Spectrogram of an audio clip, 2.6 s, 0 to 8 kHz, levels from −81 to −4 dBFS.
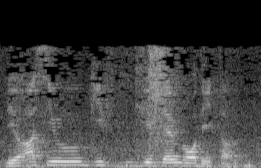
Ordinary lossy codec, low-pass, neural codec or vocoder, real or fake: MP3, 24 kbps; 7.2 kHz; none; real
